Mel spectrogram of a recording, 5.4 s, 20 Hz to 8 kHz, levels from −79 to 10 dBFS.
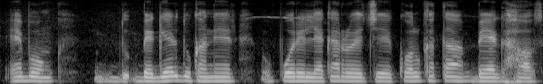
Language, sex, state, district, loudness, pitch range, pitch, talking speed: Bengali, male, Assam, Hailakandi, -18 LUFS, 135-145 Hz, 140 Hz, 110 wpm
